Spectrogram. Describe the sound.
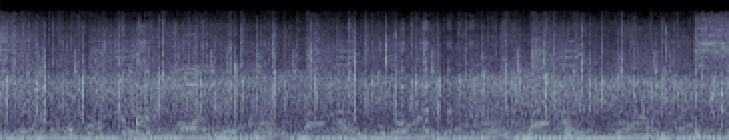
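An audience bursts into steady, sustained applause, dense clapping filling the whole stretch at a loud, even level, with a few voices and some low musical tones mixed underneath.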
